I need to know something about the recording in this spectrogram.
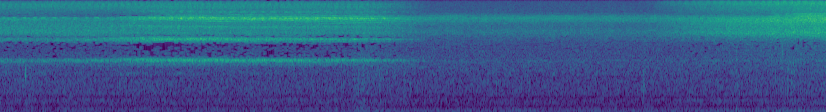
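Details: In Japanese woodland beneath the Yoro Mountains, cicadas along the Tokai Nature Trail produce a high buzzing that swells loud, fades, then rises again, with thin ringing tones layered over the hiss.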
